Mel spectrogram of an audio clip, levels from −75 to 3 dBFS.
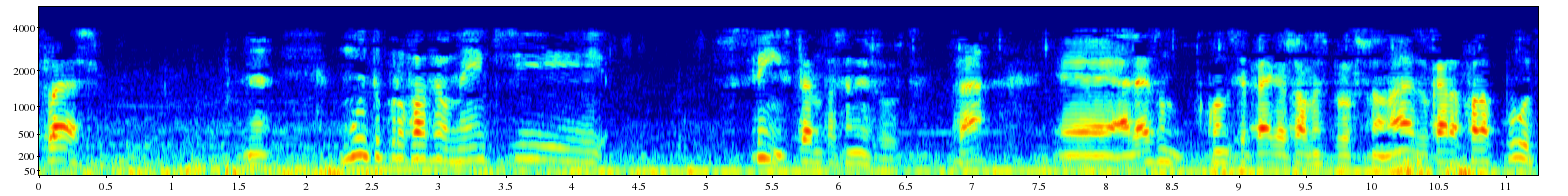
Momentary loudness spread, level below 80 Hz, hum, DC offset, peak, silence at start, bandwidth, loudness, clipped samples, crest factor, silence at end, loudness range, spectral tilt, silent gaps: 20 LU; -30 dBFS; none; under 0.1%; 0 dBFS; 0 s; 4.1 kHz; -20 LUFS; under 0.1%; 20 dB; 0 s; 8 LU; -11 dB/octave; none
